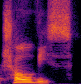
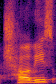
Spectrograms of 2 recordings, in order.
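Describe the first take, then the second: First: The first vowel sounds like 'oh'. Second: The first vowel sounds like 'ah'.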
